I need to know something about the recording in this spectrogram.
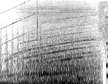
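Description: Sound effect of a vehicle speeding up: a whine that rises steadily in pitch over a low rumble for about two seconds, then drops away.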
